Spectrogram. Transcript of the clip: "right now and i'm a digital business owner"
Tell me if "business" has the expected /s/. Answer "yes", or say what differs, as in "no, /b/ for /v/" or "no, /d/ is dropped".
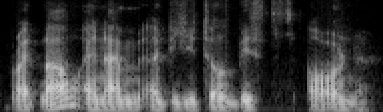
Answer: no, /s/ is dropped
